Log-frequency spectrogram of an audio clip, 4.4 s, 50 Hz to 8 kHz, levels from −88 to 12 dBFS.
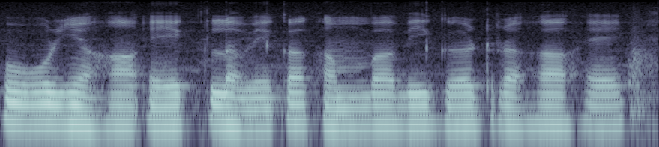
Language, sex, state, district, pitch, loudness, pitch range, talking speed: Hindi, male, Uttar Pradesh, Saharanpur, 100 Hz, -17 LUFS, 100-105 Hz, 135 wpm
